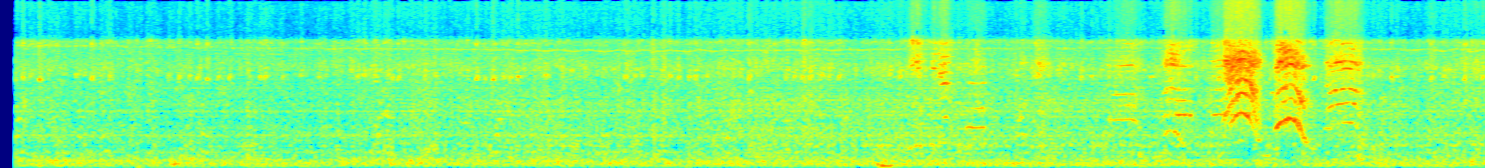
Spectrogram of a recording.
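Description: Steady engine and road rumble inside a moving school bus. From about nine seconds in, children's high-pitched voices come in, with loud yells near the end.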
